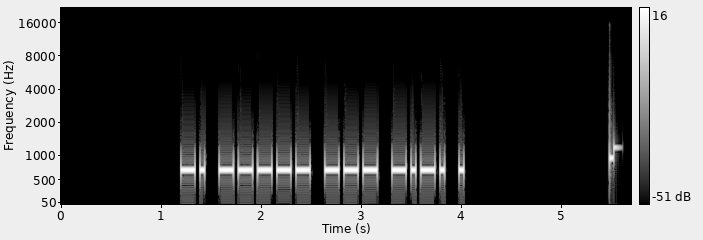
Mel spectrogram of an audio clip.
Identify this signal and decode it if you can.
Morse code, heard as a keyed tone, about 25 wpm, 700 Hz. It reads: N0OCE
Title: USA Call Signs - 6x Character Spacing - 25wpm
